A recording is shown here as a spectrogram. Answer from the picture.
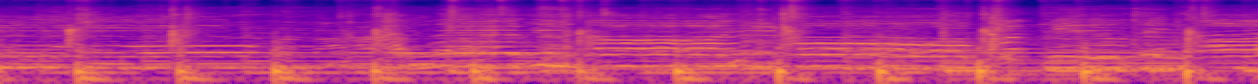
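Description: A group of voices singing together to a rope-laced, skin-headed barrel drum beaten by hand, keeping a steady beat of about two strokes a second.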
